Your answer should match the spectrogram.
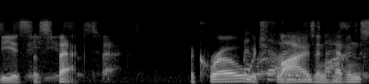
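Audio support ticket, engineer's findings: Echo with no canceller, throughout the speech. Every phrase is shadowed by a delayed copy, roughly 0.4 s later and about 13 dB down. The copy sounds thinner. Far end is playing the call on a loudspeaker. Its microphone picks that playback up and returns it over the network. No echo cancellation removes it. Audio is band-limited to 8 kHz by the call path.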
